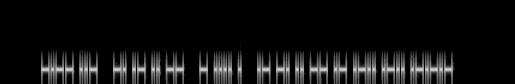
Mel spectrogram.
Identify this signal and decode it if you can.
Morse code, heard as a keyed tone, about 50 wpm, 700 Hz. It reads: YU NAIM THE ANIMALL.
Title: A Sound Of Thunder 50wpm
